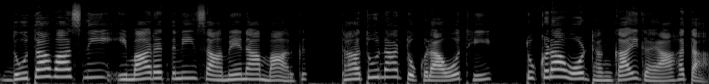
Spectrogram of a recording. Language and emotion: Gujarati, neutral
